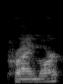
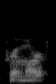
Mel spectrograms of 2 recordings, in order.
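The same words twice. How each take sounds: First: The word is said in the ordinary pronunciation. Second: The word is said in an unusual pronunciation.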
